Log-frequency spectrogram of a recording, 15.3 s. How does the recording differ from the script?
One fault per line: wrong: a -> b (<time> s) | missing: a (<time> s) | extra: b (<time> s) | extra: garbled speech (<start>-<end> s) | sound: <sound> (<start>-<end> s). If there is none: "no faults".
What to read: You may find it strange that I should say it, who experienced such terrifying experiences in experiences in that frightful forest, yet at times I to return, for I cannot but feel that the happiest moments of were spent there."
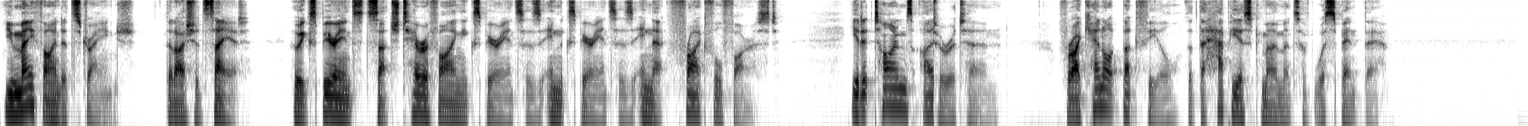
no faults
